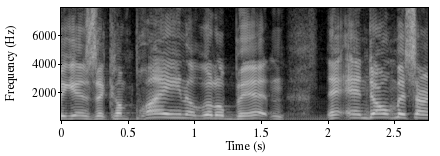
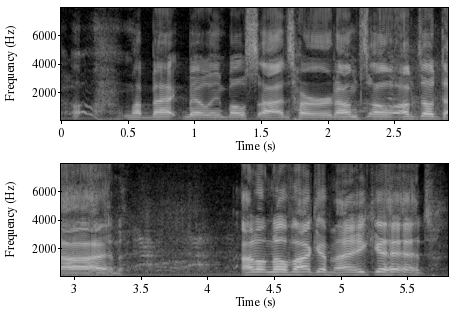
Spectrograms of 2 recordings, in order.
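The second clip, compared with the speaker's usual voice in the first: put-on low, soft groaning old-timer; mock groaning complainer; 8 semitones lower, 4 dB quieter than usual. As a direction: moan through every ache. Mocking complaining churchgoer.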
